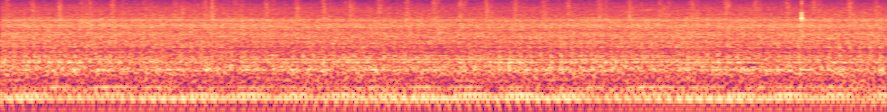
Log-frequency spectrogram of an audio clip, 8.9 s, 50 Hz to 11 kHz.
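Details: Vintage Lortone NS/8 lapidary arbor after rehab, on an unsecured board: deep steady rumble with a faint pulse about twice a second under the motor hum from a warped drive belt shaking the machine; owner hopes it reforms with use.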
